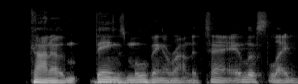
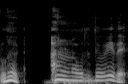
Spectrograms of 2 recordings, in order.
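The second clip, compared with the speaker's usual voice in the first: high, rapid mock Spanish-speaker voice; imitated Spanish speaker; 10 semitones higher, much faster than usual. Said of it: "like, in Spanish".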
